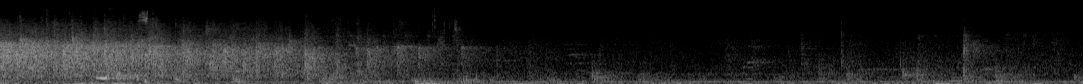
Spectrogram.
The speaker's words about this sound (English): Applause is appropriate in this moment. You can clap for them.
